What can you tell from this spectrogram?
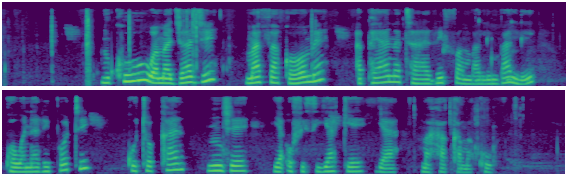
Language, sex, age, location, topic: Swahili, female, 18-24, Kisii, government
